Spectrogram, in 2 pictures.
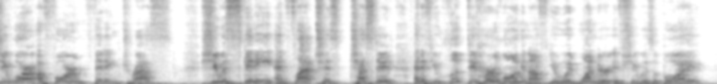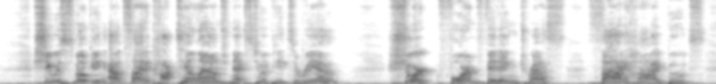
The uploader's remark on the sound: at the Poets Speak Loud poetry and spoken word open mic on January 28, 2019, at McGeary's in Albany, NY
